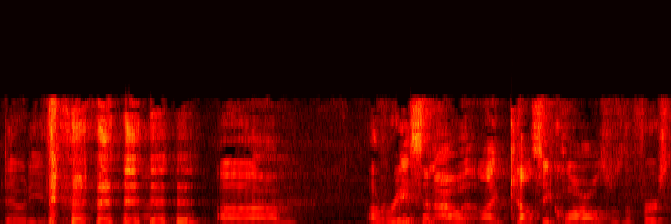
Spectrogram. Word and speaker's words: Doty: I think it's actually pronounced Dowdy, but Doty.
